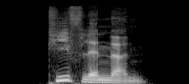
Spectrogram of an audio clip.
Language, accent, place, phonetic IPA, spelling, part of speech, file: German, Germany, Berlin, [ˈtiːfˌlɛndɐn], Tiefländern, noun, De-Tiefländern.ogg
- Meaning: dative plural of Tiefland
